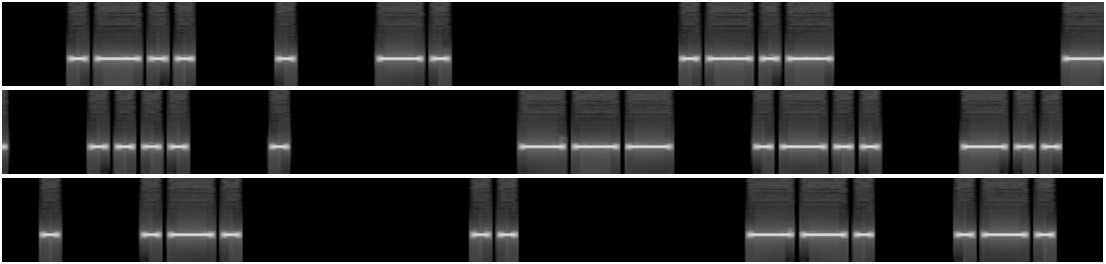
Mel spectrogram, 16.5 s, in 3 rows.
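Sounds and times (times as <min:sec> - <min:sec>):
morse code at 5 wpm: 0:00.4 - 0:00.9, 0:01.9 - 0:02.3, 0:03.4 - 0:04.2, 0:05.3 - 0:06.4, 0:08.1 - 0:12.2, 0:13.4 - 0:13.6, 0:14.8 - 0:16.3.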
